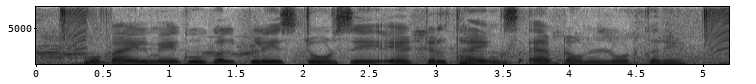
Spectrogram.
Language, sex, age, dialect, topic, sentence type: Hindi, female, 46-50, Kanauji Braj Bhasha, banking, statement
